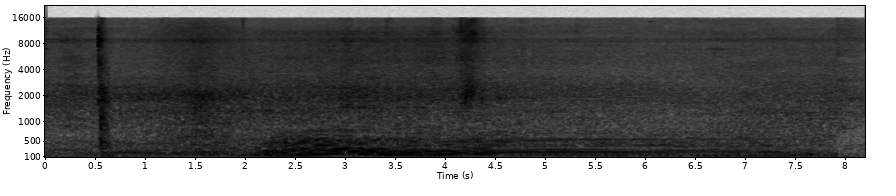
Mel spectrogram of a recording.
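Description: A Kia Rio 2014 with a 1.4L engine idles, then revs up to a louder rumble in the middle and settles back toward idle, heard close by the car.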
